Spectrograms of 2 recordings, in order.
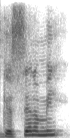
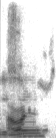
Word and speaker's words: Gethsemane: And the same thing Yahweh shall say it unto him in what is Gethsemane? I already said it wrong. Garden of Gethsemane.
